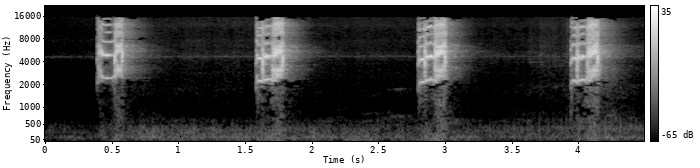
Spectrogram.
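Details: Lovebird, whose calls are used to provoke rivals and train fighting birds, giving four short harsh screeching notes spaced a little over a second apart, with a faint low hum behind.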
